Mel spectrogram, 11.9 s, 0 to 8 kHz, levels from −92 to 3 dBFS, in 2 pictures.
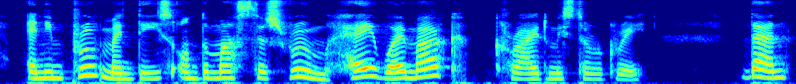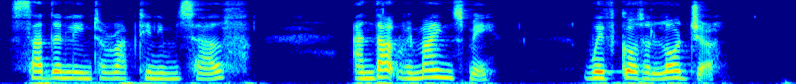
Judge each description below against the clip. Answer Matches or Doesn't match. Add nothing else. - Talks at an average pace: Doesn't match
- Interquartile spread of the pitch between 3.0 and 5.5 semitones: Doesn't match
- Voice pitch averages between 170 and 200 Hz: Doesn't match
